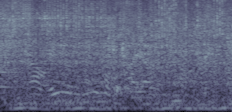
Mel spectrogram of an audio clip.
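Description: Boat engine running with a low, steady rumble under people talking.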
